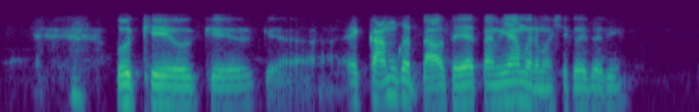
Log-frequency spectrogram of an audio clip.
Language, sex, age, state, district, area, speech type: Goan Konkani, male, 18-30, Goa, Bardez, urban, conversation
